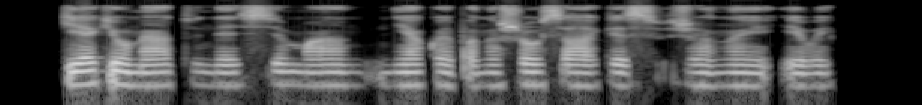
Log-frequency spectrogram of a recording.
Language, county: Lithuanian, Klaipėda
